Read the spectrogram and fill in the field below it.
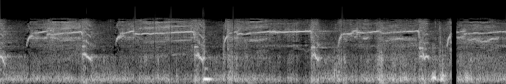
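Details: White-tailed eagle family visiting their nest in daytime, 1 September 2022, Almetyevsk region, Tatarstan, Russia: thin high whistled calls that rise then drop, repeated about every second, over steady wind noise.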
